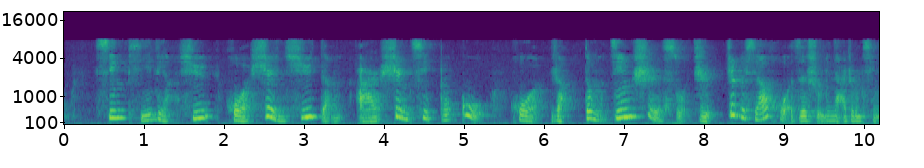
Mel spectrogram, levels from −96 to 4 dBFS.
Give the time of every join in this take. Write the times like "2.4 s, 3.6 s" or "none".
1.9 s, 3.6 s, 8.2 s

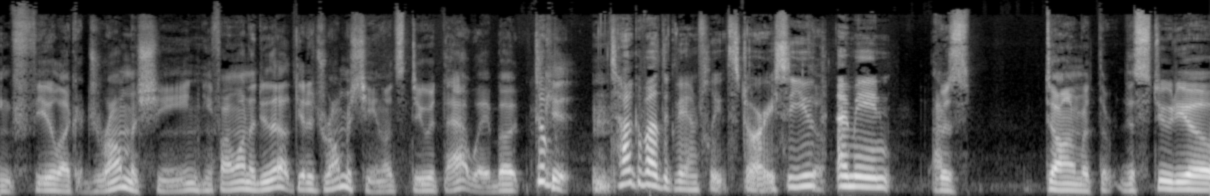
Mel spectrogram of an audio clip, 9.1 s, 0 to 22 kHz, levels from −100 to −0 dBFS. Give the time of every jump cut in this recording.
1.6 s, 2.2 s, 4.0 s, 5.1 s, 6.2 s, 7.0 s

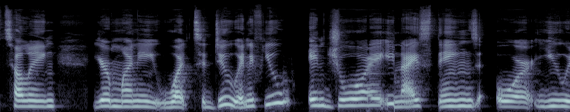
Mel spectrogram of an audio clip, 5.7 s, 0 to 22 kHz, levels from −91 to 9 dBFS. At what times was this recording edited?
3.9 s

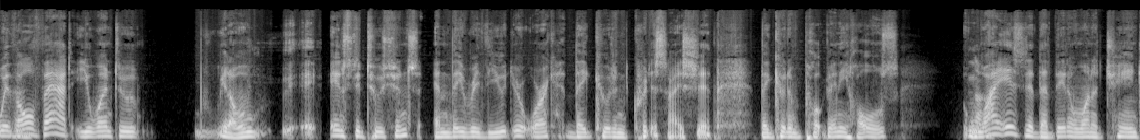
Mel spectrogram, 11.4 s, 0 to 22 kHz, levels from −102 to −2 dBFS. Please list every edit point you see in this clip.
3.2 s

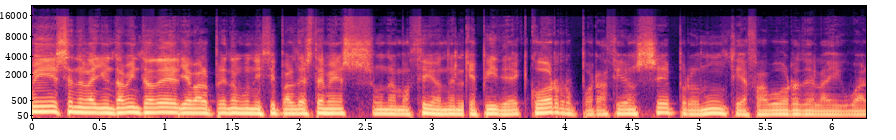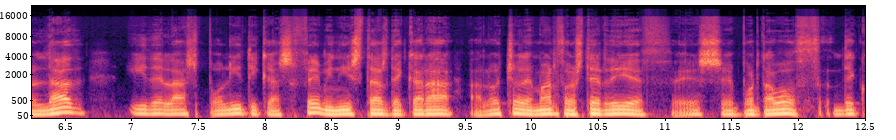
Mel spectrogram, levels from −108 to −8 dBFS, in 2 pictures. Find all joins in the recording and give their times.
1.1 s, 3.2 s, 3.7 s, 9.4 s

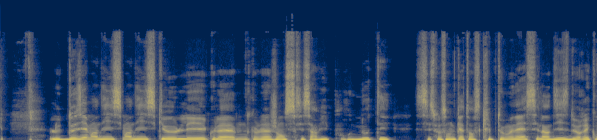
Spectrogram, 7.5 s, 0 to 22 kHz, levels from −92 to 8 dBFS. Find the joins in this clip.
1.5 s, 3.7 s

